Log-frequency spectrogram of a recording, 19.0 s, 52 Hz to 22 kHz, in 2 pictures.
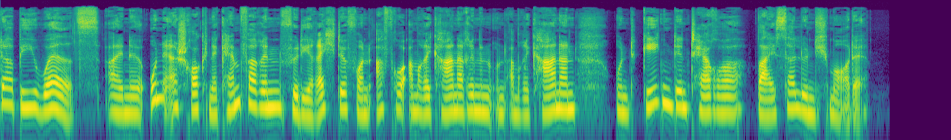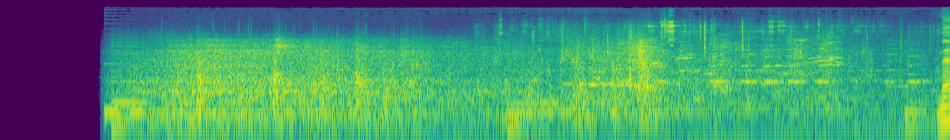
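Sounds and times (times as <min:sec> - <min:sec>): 
speech: 0:00.0 - 0:08.8, 0:10.6 - 0:11.0
train rolling along rails: 0:10.6 - 0:18.9
recurring metallic clacks of train on rails: 0:11.4 - 0:18.6.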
